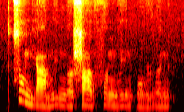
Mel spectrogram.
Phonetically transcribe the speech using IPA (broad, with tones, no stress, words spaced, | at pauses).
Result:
t͡sʊ˥˨ŋjä˨˩ mi˥˨ŋɤ˨˦ʂɑ˥˨ʊ̯ fɤ˥˨ŋli˥˨npo˨˩ʊ̯ ɻwə˦n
